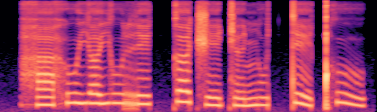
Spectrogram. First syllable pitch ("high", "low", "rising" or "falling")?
low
